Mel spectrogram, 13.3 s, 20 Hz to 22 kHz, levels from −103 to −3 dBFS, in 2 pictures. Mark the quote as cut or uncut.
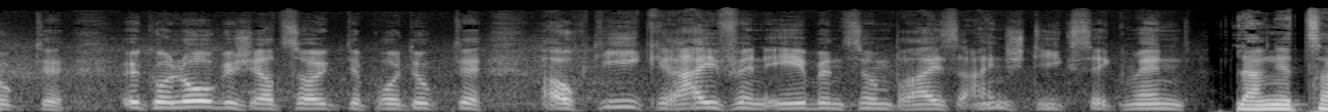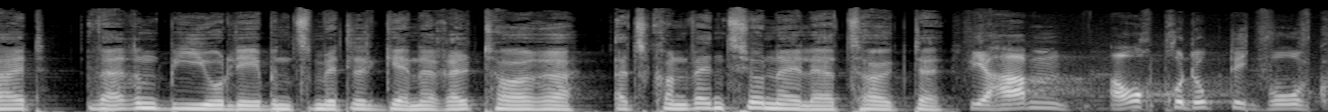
cut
